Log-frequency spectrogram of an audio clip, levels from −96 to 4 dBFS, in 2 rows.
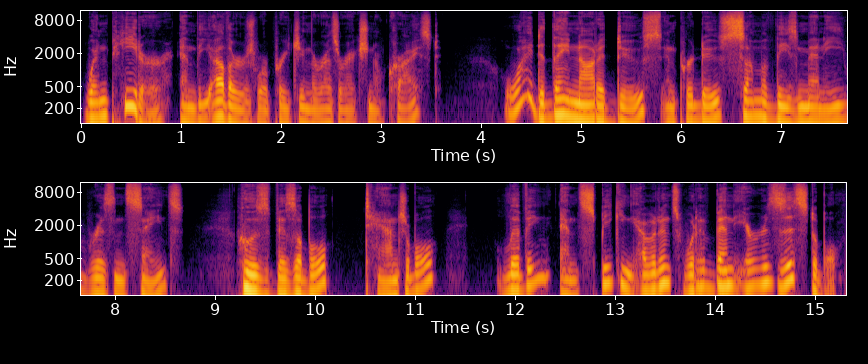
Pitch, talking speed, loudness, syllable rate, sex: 125 Hz, 135 wpm, -20 LUFS, 4.8 syllables/s, male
